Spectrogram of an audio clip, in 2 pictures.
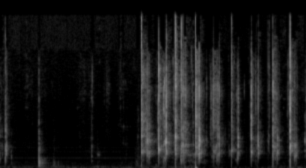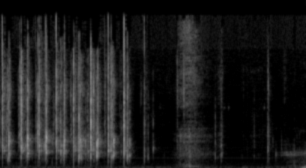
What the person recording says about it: shake it until you hear that mixing ball go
